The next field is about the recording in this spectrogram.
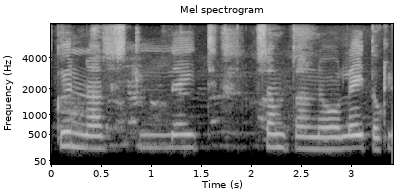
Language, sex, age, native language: Icelandic, male, 11, Icelandic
